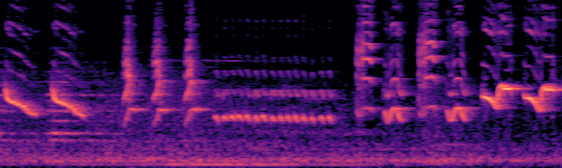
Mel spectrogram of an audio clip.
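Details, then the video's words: Black-throated laughingthrush sounds off with descending whistled slurs, a quick sequence of sharp notes, a steady chattering trill, then upslurred whistles closing with ringing level notes. "Black-throated laughingthrush (Garrulax chinensis): Funny Sounds And Funny Dances"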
